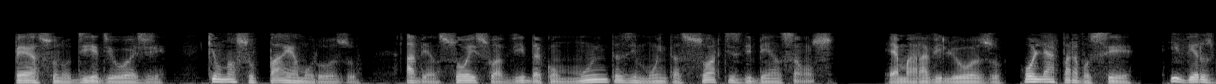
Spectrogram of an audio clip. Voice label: Aniversário Neutro Masculino; Aniversarios; Telemensagens 2017

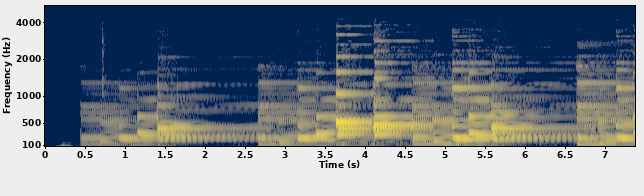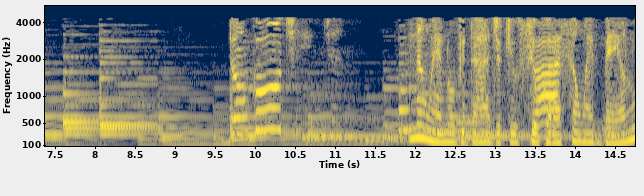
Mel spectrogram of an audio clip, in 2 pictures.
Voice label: Declaração de amor, fem; Telemensagens; Telemensagens 2017

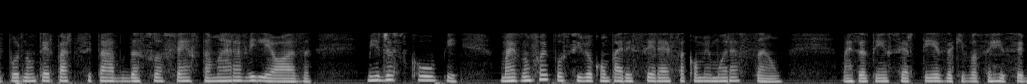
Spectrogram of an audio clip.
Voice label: Aniversário Feminino, Telemensagens; Aniversário Atrasado Amiga Feminino

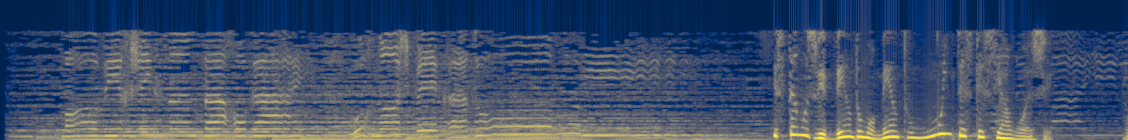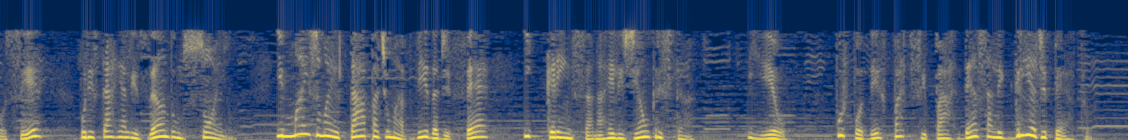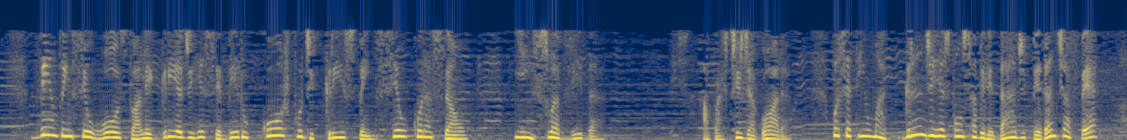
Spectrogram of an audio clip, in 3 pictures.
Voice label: PRIMEIRA COMUNHÃO F, Telemensagens, Gospel; fem; Telemensagens 2017

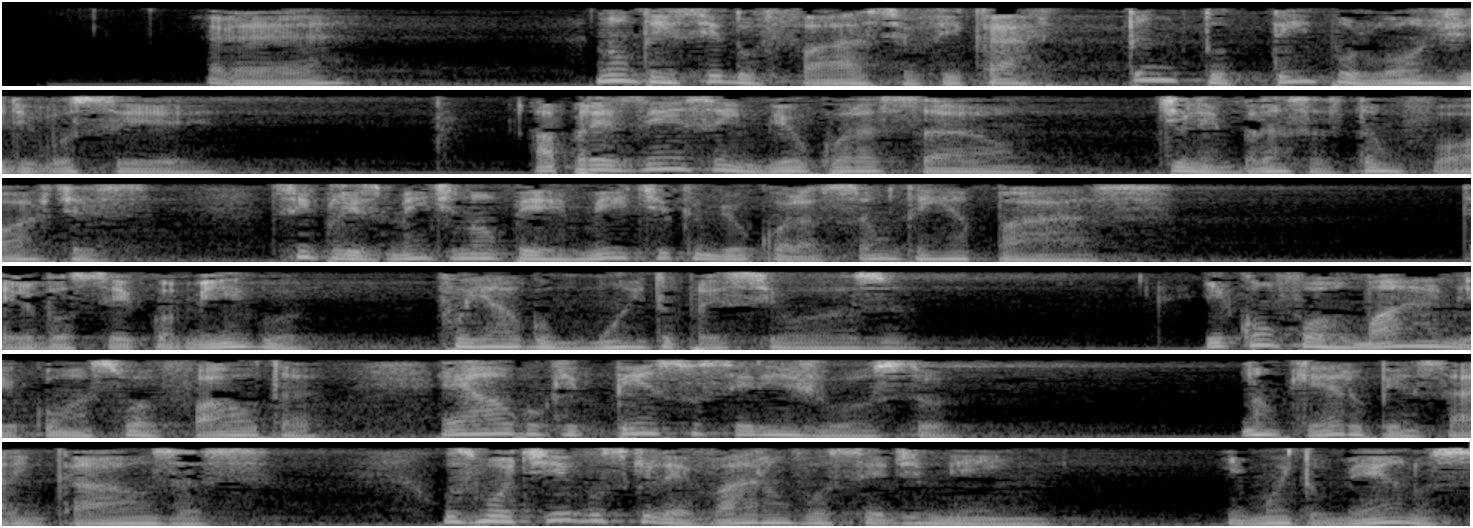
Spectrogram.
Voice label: SAUDADE ROMANTICA, Telemensagens, masc

